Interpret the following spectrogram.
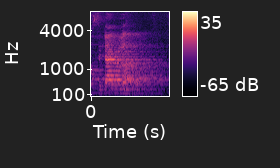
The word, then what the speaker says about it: Psittacula: So the pavo, peacock, psittacula, P is silent, parrot.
